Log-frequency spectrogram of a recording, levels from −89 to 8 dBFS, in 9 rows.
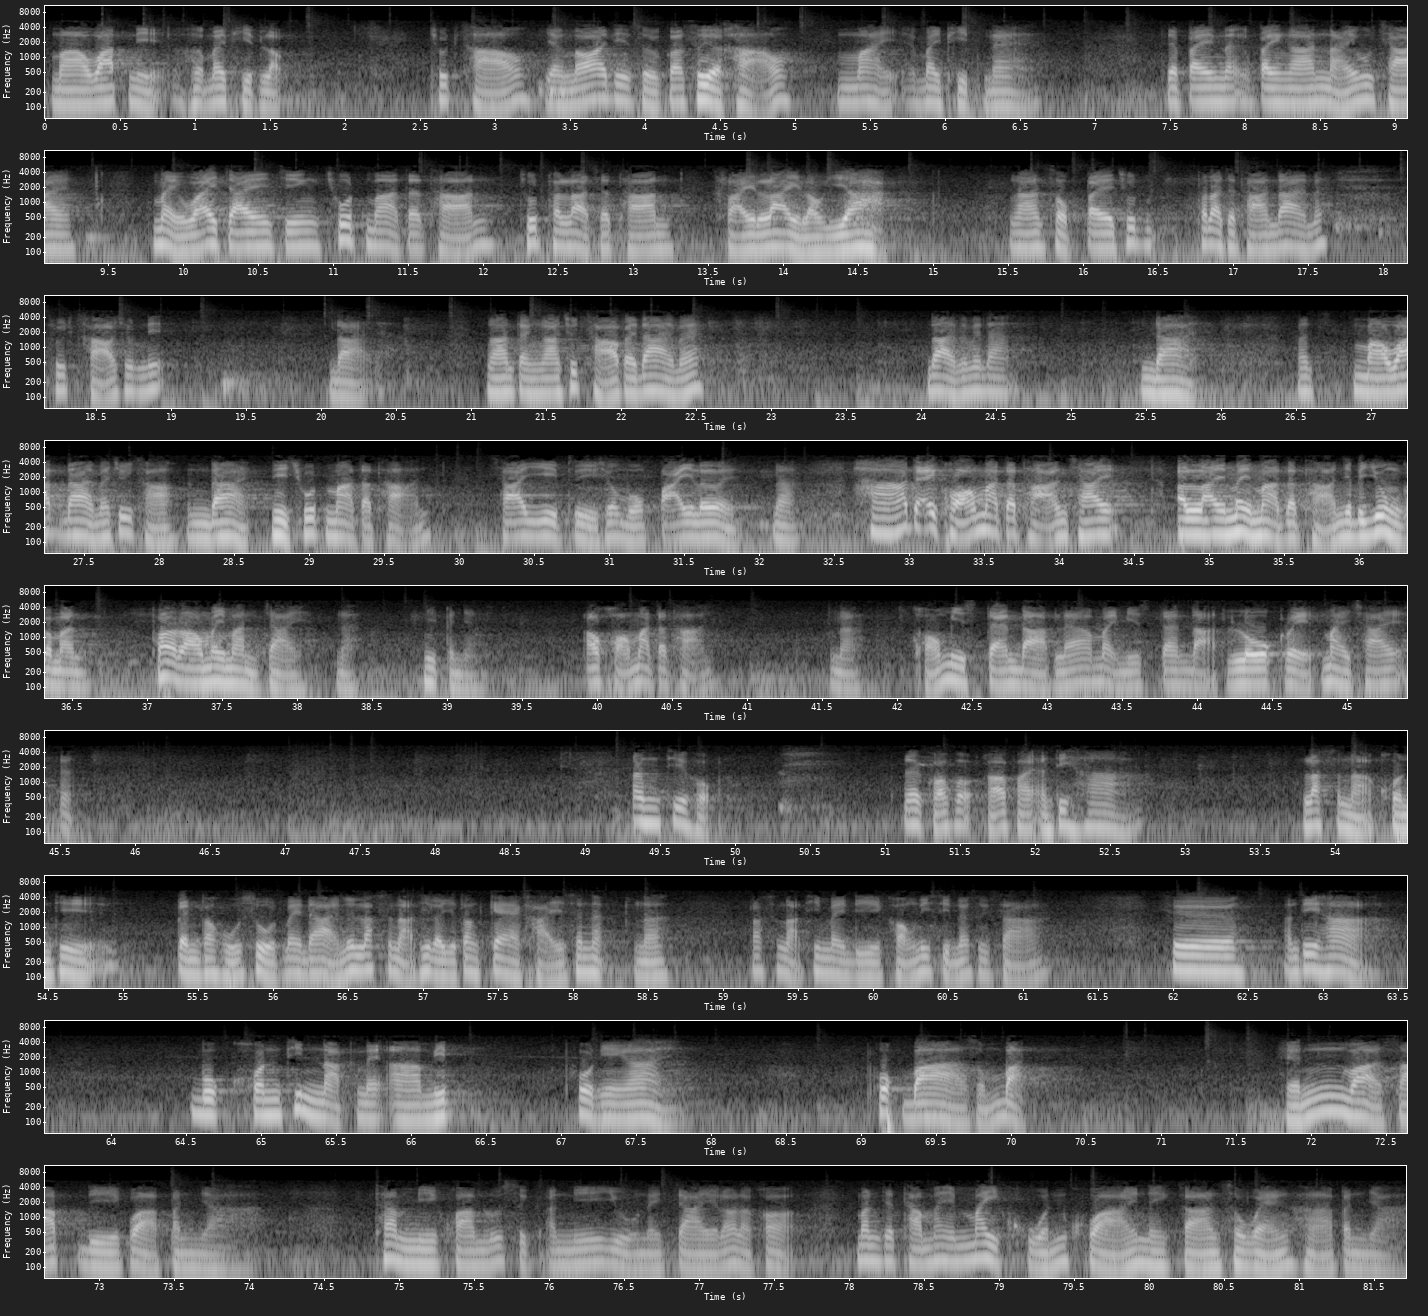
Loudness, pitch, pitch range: -20 LUFS, 120 Hz, 105-130 Hz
